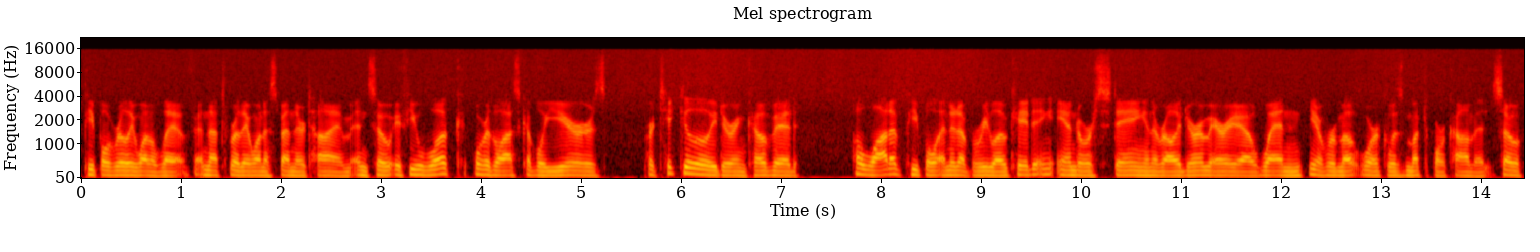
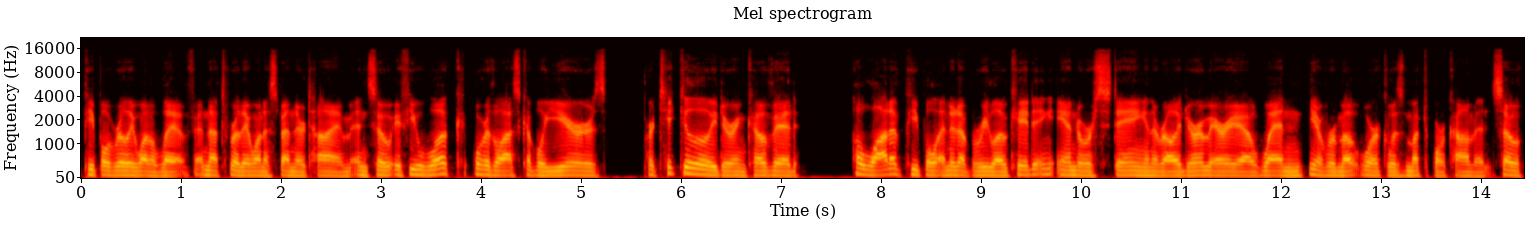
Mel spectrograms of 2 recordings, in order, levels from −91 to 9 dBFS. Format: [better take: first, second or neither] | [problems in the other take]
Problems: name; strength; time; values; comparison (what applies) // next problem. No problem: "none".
second | hiss; noticeable; throughout; 20 dB below the speech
